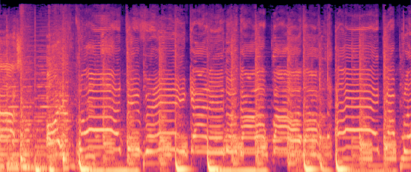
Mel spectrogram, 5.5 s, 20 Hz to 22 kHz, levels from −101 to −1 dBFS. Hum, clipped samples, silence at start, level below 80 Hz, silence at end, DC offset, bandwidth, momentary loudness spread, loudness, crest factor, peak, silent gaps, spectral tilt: none; under 0.1%; 0 s; -16 dBFS; 0 s; under 0.1%; 19.5 kHz; 3 LU; -11 LUFS; 10 dB; 0 dBFS; none; -4.5 dB/octave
